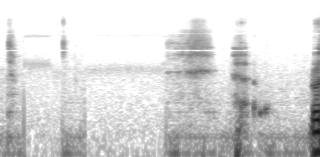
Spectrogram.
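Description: A male lecturer's low, murmured hesitation sounds during a pause in his talk, followed by a short breath and a mouth click just before he speaks again.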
